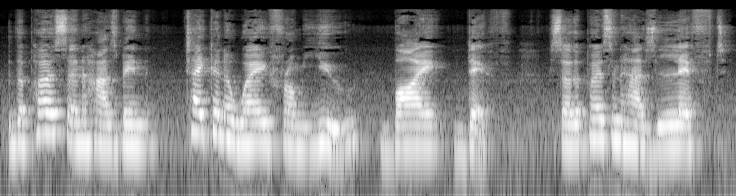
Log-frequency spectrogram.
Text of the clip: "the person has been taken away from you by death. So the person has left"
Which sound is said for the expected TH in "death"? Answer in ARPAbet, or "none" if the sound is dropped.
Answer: TH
